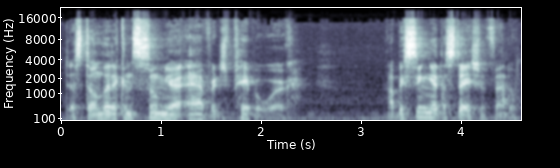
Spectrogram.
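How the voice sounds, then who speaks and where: A man playing a world-weary police detective in an audio drama, gruff, terse and dry. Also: fairly low pitch, sing-song, a little fast, a little hiss or hum.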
